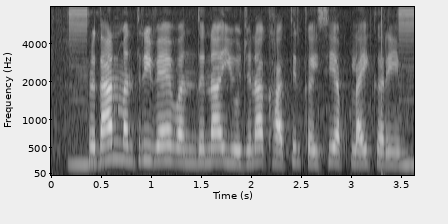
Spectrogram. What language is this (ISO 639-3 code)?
bho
